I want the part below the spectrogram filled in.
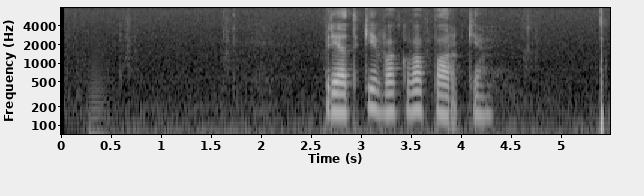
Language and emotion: Russian, neutral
